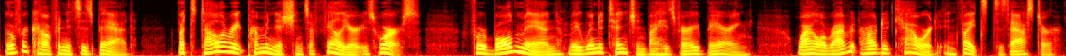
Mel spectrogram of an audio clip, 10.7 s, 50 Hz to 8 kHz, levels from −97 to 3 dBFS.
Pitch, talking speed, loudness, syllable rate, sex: 145 Hz, 170 wpm, -20 LUFS, 5.9 syllables/s, male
